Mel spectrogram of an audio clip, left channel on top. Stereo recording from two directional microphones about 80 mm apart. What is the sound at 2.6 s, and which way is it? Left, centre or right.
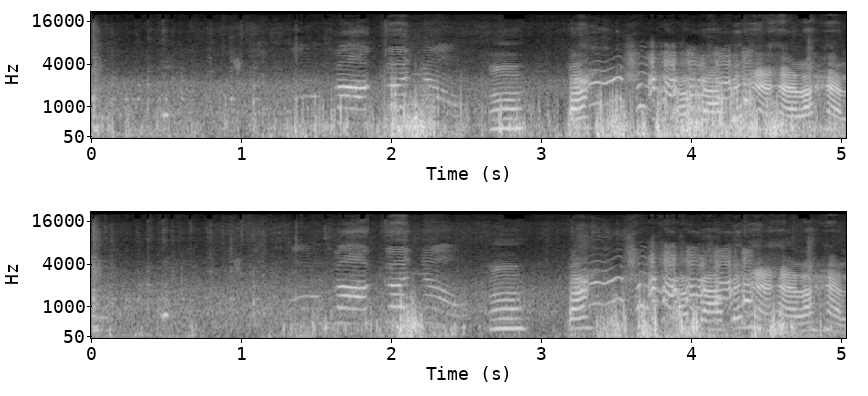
Child singing, centre.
